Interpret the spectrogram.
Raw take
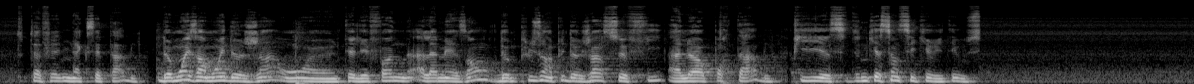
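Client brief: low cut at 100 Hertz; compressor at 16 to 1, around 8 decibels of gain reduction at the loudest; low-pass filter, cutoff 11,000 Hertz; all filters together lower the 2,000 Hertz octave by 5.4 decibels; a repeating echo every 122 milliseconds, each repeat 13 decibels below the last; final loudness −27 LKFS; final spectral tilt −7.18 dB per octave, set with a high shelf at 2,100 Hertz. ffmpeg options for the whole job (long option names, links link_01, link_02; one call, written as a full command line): ffmpeg -i in.wav -af "highpass=100,lowpass=11000,equalizer=frequency=2000:width_type=o:gain=-5,highshelf=frequency=2100:gain=-5,acompressor=threshold=-22dB:ratio=16,aecho=1:1:122|244|366:0.224|0.0493|0.0108,volume=1dB" out.wav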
